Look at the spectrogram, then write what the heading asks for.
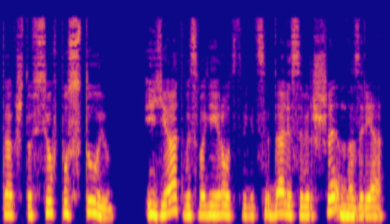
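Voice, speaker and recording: A woman reading aloud, voicing a shrewd man who calmly exposes a poisoner, measured and cutting. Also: fairly low pitch. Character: calm shrewd male investigator exposing a poisoner.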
